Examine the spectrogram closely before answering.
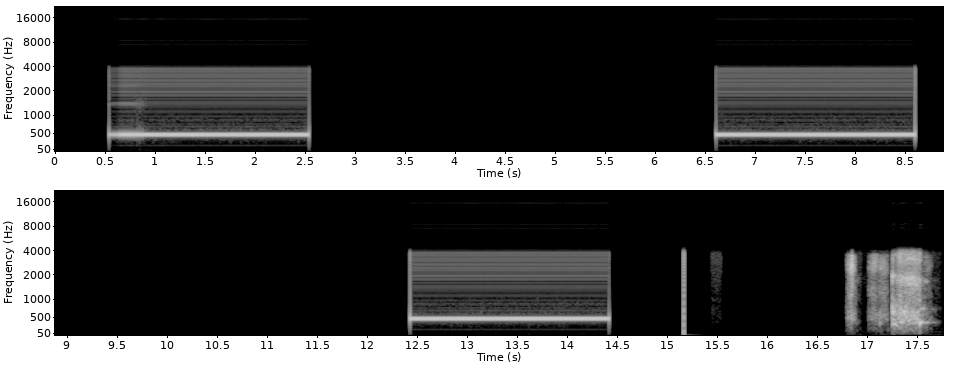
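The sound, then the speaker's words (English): Telephone ringback tone heard while a call is being placed, three long steady buzzing tones with even gaps of silence between them, followed by a click and a short burst of sound as the line connects. “let's just give Callie a call and see what we can figure out, okay?”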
